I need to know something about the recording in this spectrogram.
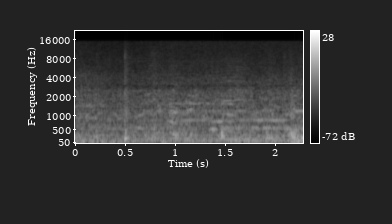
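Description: Outdoor ambience: a steady background hubbub with faint voices and music, and one sharp click about half a second in.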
